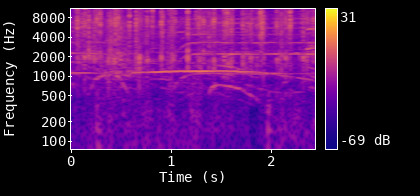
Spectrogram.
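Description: A youth baseball crowd at an IHSA regional final between St. Viator and Grayslake Central roars steadily after an RBI single, with a broad continuous swell of cheering and an announcer's voice running over the top.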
